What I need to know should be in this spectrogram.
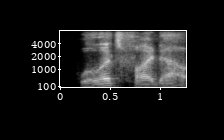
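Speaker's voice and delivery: low, swaggering voice. Retelling a knife-fighting master's reply to a question, in James Keating's deep bravado voice. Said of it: "he's very deep bravado voice".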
